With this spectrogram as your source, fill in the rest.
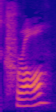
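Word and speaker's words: Croix: um I think like the authentic French way to pronounce it is craw or something but um English-speaking people usually pronounce it Croy so that's what I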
